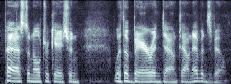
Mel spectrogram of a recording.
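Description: A man's voice: medium pitch, brisk, a bit bright. A man co-hosting a morning radio show, chuckling often and reading segment lines in a wry way. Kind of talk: casual morning radio banter.

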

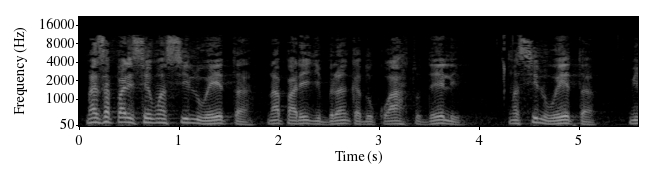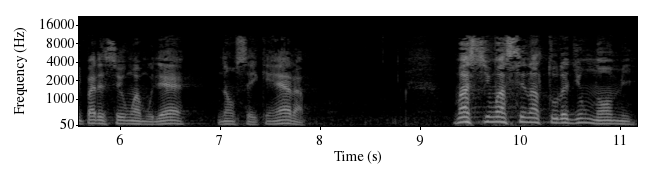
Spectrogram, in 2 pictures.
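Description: In a mid-range voice, an older spiritist speaker with a Brazilian Portuguese accent shares a personal testimony. His storytelling is slow, emphatic, and emotive.

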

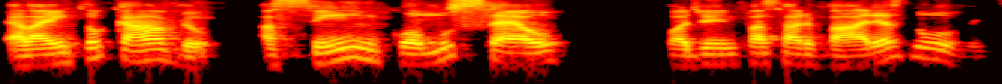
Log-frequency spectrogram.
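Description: A man with a Brazilian Portuguese accent, a podcast guest telling a personal story in a reflective, animated way. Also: unhurried, slightly rough, dry recording. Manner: animated, reflective storyteller with big pitch swings.

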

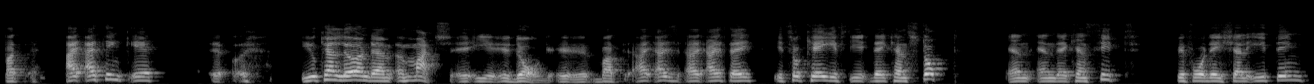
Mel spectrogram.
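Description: A Swedish man who owns a moose park, speaking halting, non-native English with many restarts and frequent laughs in a casual interview. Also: a little high, lively intonation, muffled recording. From Sweden. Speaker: moose park owner, guest.

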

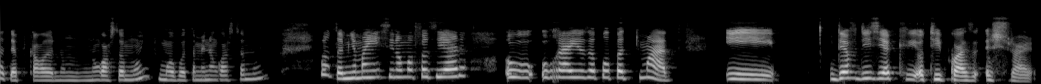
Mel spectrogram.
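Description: A woman's voice: a little high, no room sound. A young woman with a European Portuguese accent, chatting casually on her own podcast, laughing often and acting out her family's voices. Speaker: podcast host. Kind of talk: casual solo chat.

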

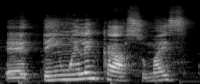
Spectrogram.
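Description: A man, co-hosting a podcast and talking in a critical, analytical, measured way. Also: high-pitched, lively intonation, faint music behind. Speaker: podcast co-host. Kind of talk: casual chat about TV soap operas.

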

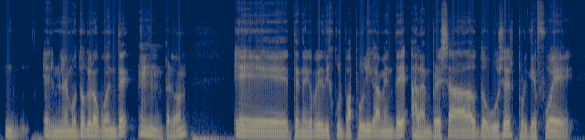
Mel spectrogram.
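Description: A man's voice: mid-range voice, fairly even intonation, moderate pace, warm tone, no echo. Man from Spain, dry close voice. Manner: rambling storyteller, hesitant fillers and self-interruptions. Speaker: podcast co-host. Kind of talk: casual comedic chat.

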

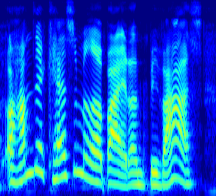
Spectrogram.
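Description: A woman in her twenties co-hosting a podcast, telling an animated story in casual chat with lots of swearing. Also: mid-range voice, no room sound, clean studio sound. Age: 20s. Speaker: podcast co-host.

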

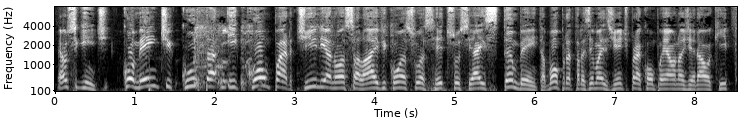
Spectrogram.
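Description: A man's voice: high-pitched, normal speed, few pauses. A man hosting a live radio show, chatting through promotional announcements.

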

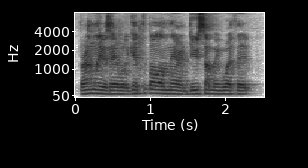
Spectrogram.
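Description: A man's voice: mid-range voice, flat delivery, racing. A man on a casual sports podcast, breaking down the match with stats. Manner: analytical, stat-driven. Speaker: podcast co-host. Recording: echoey room.

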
